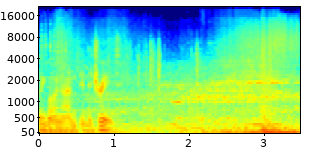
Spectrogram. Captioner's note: rustling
